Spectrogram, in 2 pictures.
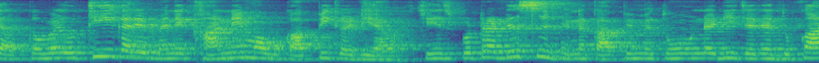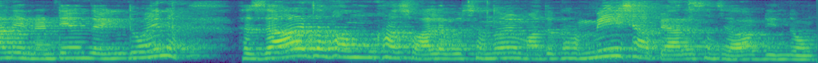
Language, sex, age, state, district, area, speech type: Sindhi, female, 60+, Maharashtra, Thane, urban, spontaneous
